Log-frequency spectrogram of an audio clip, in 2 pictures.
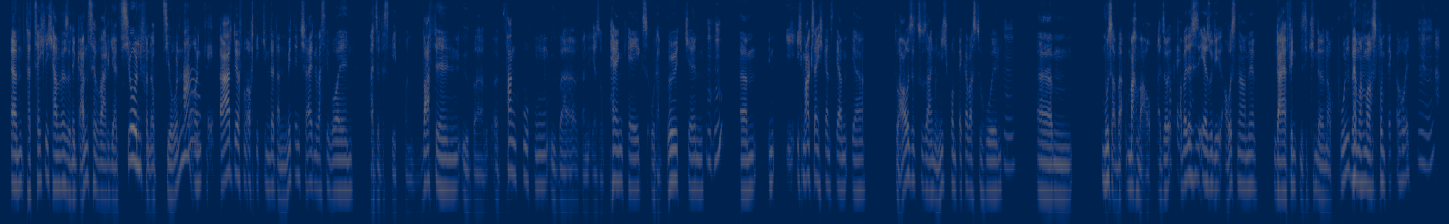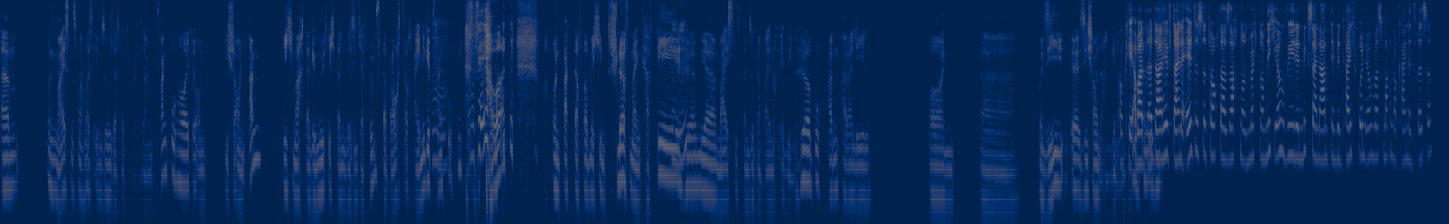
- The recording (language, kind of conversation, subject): German, podcast, Wie beginnt bei euch typischerweise ein Sonntagmorgen?
- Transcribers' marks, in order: joyful: "Variation"; laughing while speaking: "wenn man mal was"; laughing while speaking: "okay"; laughing while speaking: "das dauert"; laugh; stressed: "Kaffee"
